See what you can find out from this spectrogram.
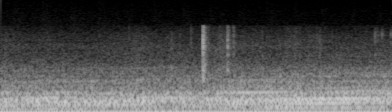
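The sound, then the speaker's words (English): Road noise of a car driving across Las Vegas, picked up by a hidden recording device: a steady, dull low rumble with a faint brief tick near the middle. “You can hear the road noise on the device.”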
